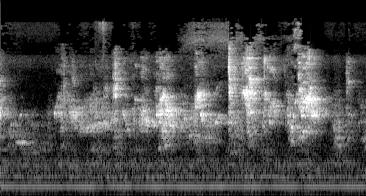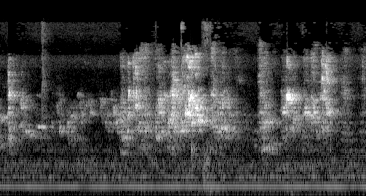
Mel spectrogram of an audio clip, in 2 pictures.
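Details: Lively budgie chirping meant to make other budgies active, quick runs of raspy chirps and high squeaks in clustered bursts, easing off toward the end over a faint hum.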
